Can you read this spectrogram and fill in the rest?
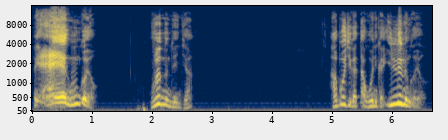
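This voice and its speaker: Middle-aged male pastor preaching, high and lively pitch, shouts, then drops low, quizzes the congregation. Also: normal speed, gravelly, slightly rough, soft background music. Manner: swings from loud shouting to quiet murmurs, asks the congregation questions. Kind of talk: sermon.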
